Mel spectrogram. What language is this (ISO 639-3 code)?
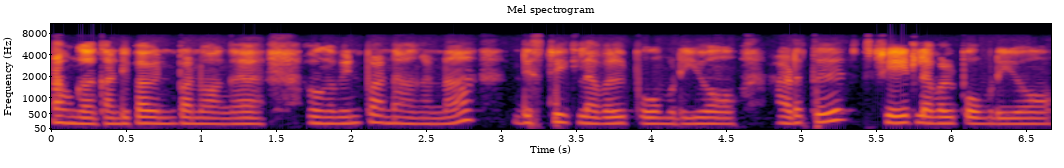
tam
